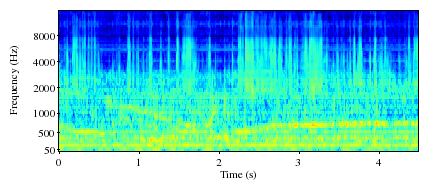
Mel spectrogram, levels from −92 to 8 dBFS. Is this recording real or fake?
fake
